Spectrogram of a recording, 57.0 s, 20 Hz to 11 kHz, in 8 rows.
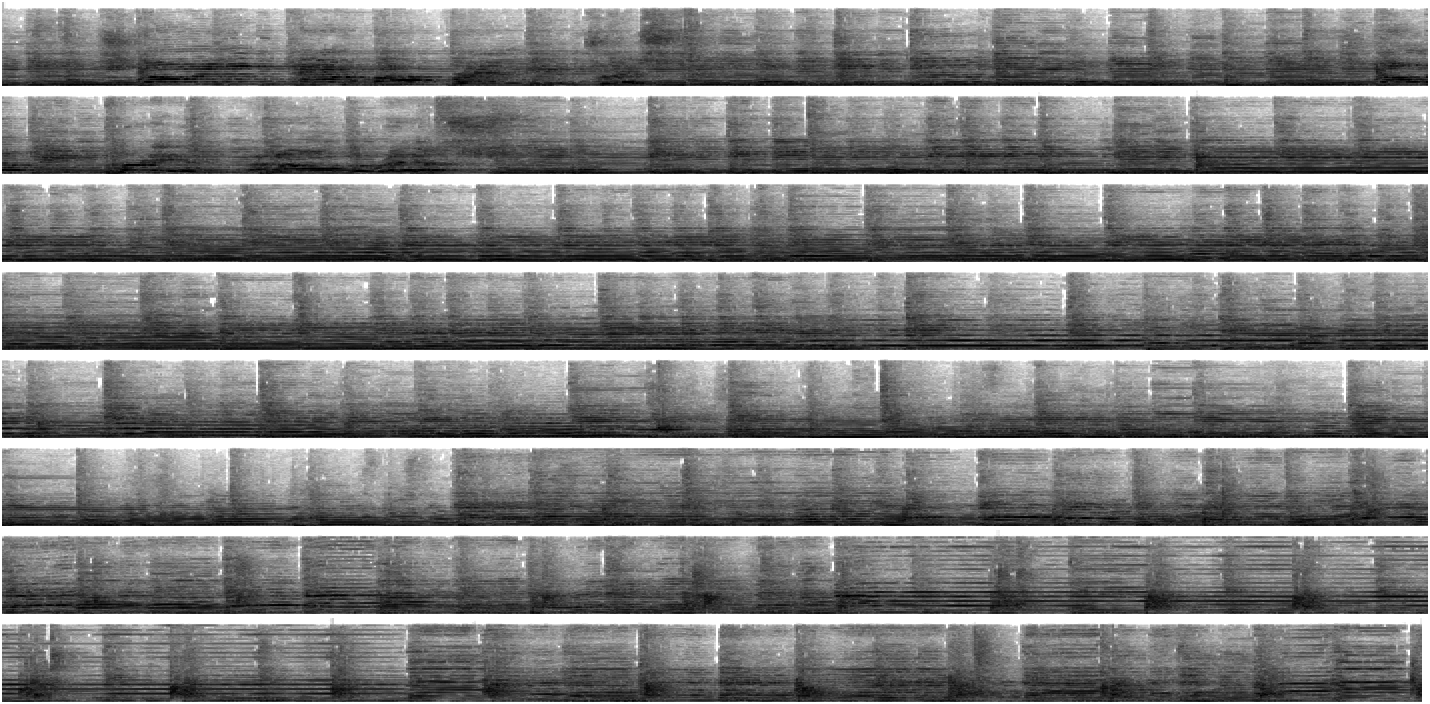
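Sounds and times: acoustic guitar: 0.0 - 57.0
fiddle: 0.0 - 57.0
walking upright bass: 0.0 - 57.0.

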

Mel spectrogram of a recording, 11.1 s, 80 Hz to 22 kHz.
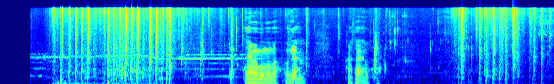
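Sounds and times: pigeon wing claps: 1.0 - 3.5, 9.1 - 11.0.

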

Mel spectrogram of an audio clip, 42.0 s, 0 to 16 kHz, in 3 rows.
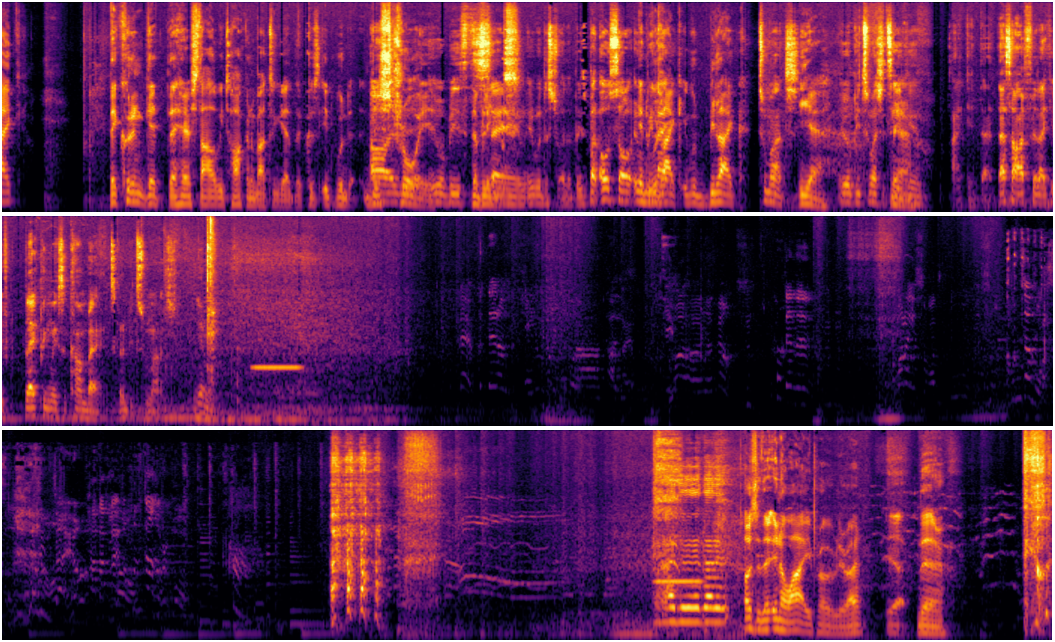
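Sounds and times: background music: 1.2 - 18.8, 29.2 - 41.0
electronic beep: 17.3 - 18.2, 36.7 - 37.8
high wavering voice: 36.7 - 37.9.

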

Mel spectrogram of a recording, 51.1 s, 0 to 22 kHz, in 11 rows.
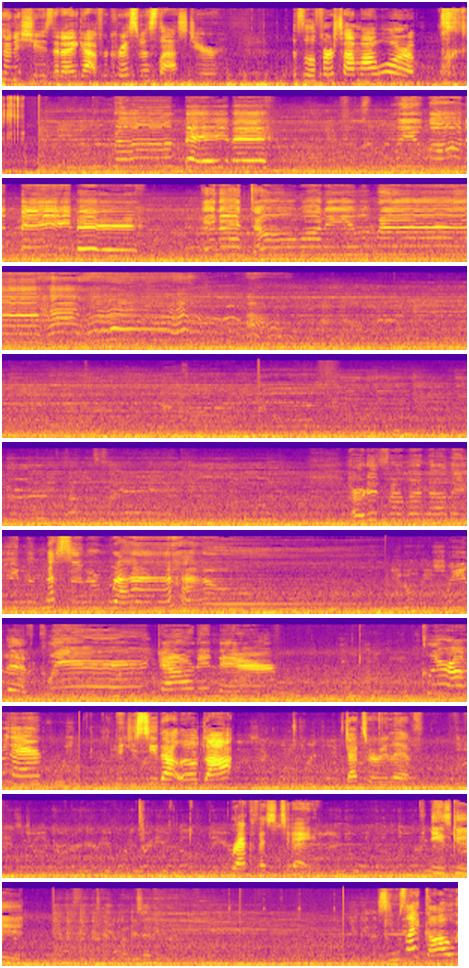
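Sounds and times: song on car stereo: 0.0 - 4.2, 4.9 - 51.0
road and engine rumble in car: 0.0 - 51.0.

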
